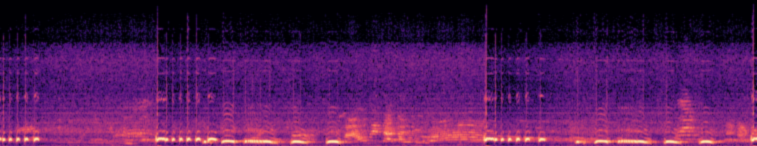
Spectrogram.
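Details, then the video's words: Local zebra dove, clear and open in tone, against a spotted dove: repeated bursts of rapid, clipped high notes alternate with runs of four or five lower arched coos across the recording. "Perkutut Lokal Suara Plong"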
